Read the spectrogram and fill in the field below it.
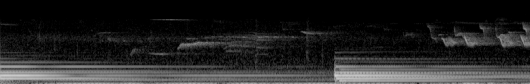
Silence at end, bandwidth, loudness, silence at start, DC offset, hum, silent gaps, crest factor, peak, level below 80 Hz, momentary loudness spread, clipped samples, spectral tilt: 0 s; 9 kHz; -22 LUFS; 0 s; under 0.1%; none; none; 16 dB; -4 dBFS; -36 dBFS; 19 LU; under 0.1%; -7 dB/octave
